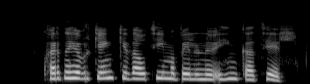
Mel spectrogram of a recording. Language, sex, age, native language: Icelandic, female, 30-39, Icelandic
